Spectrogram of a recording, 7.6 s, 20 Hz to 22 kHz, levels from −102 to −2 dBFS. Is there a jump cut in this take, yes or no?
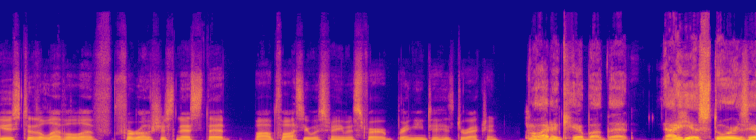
yes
